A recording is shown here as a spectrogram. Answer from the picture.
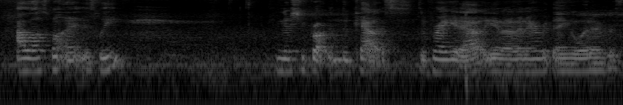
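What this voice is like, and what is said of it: Hoarse voice, cutting in and out. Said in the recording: “my voice is in and out, so I'm a little hoarse”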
